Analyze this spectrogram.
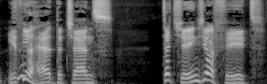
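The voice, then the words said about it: Good put-on movie-character accent. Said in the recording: “That's a good accent... Pretty good, actually... That was her line”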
